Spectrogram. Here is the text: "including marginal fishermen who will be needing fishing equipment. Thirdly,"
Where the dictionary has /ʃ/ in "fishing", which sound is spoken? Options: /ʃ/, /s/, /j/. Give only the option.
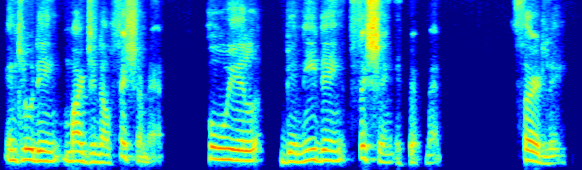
/ʃ/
